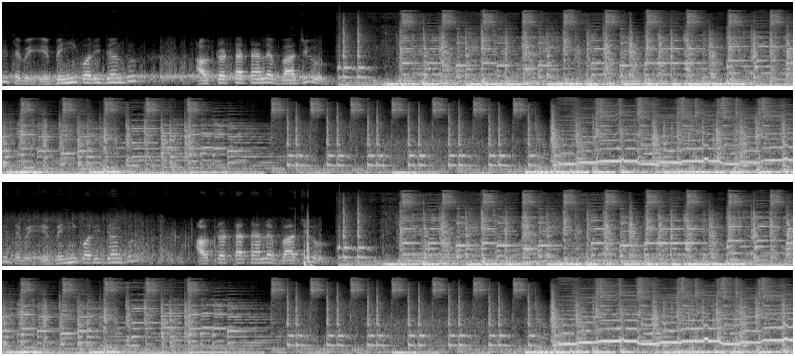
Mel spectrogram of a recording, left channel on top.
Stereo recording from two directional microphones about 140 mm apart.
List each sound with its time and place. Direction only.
2.0 s speech: 30° left (ahead or behind)
3.3 s music: centre (ahead or behind)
